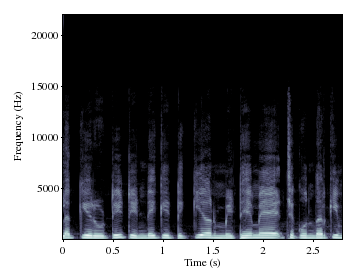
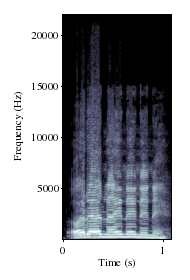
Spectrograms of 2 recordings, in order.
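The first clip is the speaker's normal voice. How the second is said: emphatic refusal; 4 semitones higher, 6 dB louder, faster than usual. Acted. Uncle rejects the breakfast menu.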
